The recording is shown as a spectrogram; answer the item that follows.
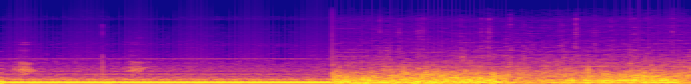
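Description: A truck's engine running at a steady low idle hum; about two seconds in it switches abruptly to a louder, rougher rumble of the truck on the move.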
